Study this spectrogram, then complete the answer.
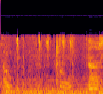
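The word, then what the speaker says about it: Howth: is about h w t h and that's pronounced hold not house now hold and the reason it's pronounced hold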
